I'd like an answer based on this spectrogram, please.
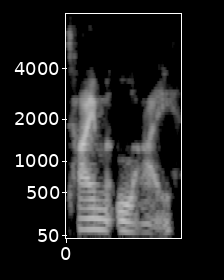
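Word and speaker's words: Timelie: game for review called time lie timeline it looks like it's spelled timeline kind of is but it's it's called time lie and uh sorry i'm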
